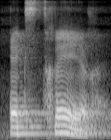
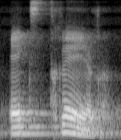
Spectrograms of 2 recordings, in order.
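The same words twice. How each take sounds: Both takes have the same delivery.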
